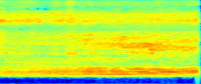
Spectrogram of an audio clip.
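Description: A motor vehicle engine running steadily, slowly growing a little louder.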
